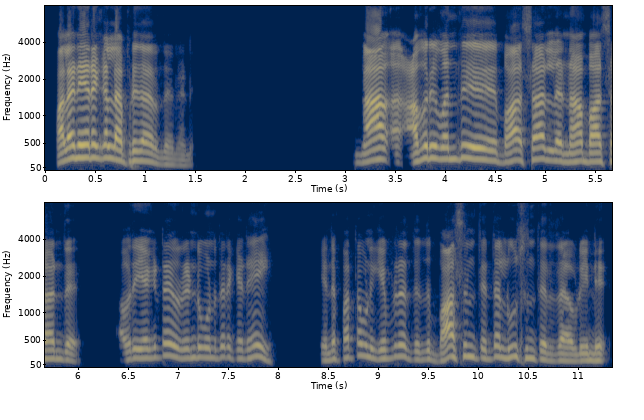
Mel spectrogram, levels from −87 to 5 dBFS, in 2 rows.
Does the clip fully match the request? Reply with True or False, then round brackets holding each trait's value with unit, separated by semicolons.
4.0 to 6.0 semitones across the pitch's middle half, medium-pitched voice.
True (4.3 semitones; 170 Hz)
